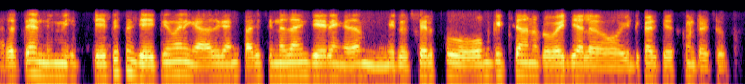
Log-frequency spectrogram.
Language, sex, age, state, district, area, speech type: Telugu, male, 18-30, Telangana, Kamareddy, urban, conversation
